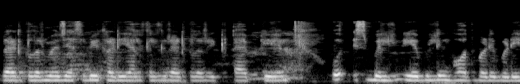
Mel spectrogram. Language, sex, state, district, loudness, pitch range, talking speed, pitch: Hindi, male, Uttarakhand, Uttarkashi, -15 LUFS, 185-195 Hz, 255 wpm, 190 Hz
